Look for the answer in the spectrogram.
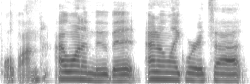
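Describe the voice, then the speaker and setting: A woman's voice: lowish voice, steady tone, a little fast, a little mellow, clear, resonant tone. A woman hosting an art livestream, chatting casually and muttering to herself in an informal, rambling way as she works. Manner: informal, mutters to self, mild swearing. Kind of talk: casual rambling chat while drawing.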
